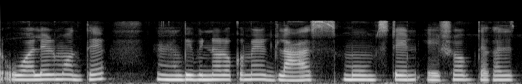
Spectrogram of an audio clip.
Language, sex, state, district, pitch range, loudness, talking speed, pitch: Bengali, female, Tripura, West Tripura, 210-220 Hz, -14 LUFS, 125 wpm, 215 Hz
